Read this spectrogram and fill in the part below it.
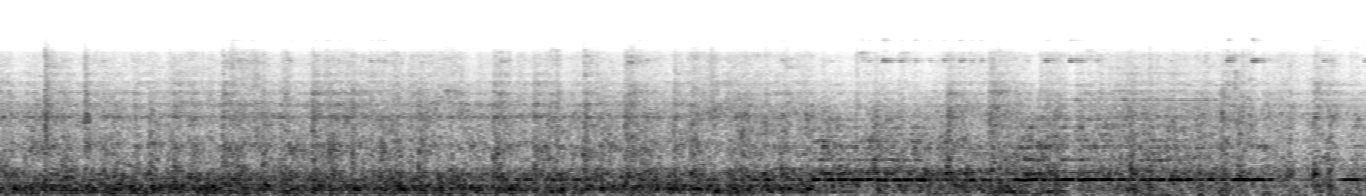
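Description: A passenger train roars through an echoing rock tunnel.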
